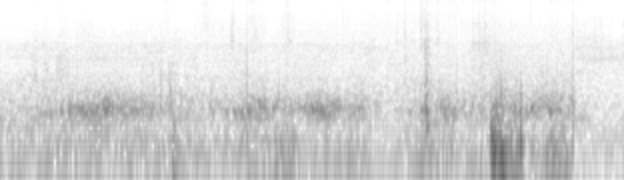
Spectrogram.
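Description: Pigeons coo repeatedly on a rooftop where birds settle, low throaty calls in an uneven rhythm against steady outdoor background noise, with a louder burst of cooing or wing movement near the end.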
